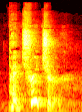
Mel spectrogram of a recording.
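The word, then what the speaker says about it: petrichor: Patricher. Patricher? Patricher. Patricher. Yeah. That's how you say it.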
